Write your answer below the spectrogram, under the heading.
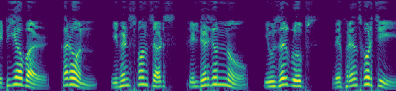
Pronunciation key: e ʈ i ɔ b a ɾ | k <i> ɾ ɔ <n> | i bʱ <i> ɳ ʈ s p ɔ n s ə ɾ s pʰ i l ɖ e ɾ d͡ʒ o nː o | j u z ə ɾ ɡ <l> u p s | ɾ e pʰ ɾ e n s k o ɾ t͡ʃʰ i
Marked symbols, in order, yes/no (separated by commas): no, yes, no, no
